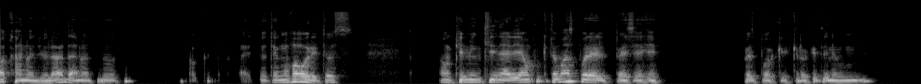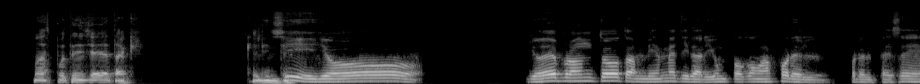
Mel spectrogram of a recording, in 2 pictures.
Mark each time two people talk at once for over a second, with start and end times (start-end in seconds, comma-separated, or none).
none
